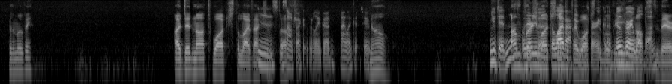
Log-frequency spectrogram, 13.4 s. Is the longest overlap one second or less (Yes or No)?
No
